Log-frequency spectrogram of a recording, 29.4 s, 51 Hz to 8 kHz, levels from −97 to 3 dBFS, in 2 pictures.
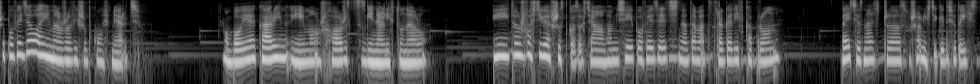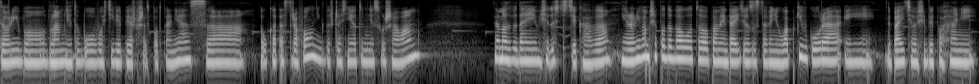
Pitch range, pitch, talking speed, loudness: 195-240 Hz, 210 Hz, 155 wpm, -27 LUFS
